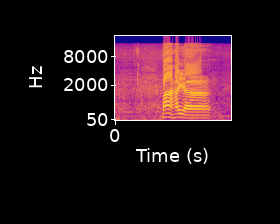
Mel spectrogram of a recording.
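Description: A man speaking in Khmer: a short pause of low steady outdoor background noise, then about a second in his voice comes in with a long drawn-out vowel.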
